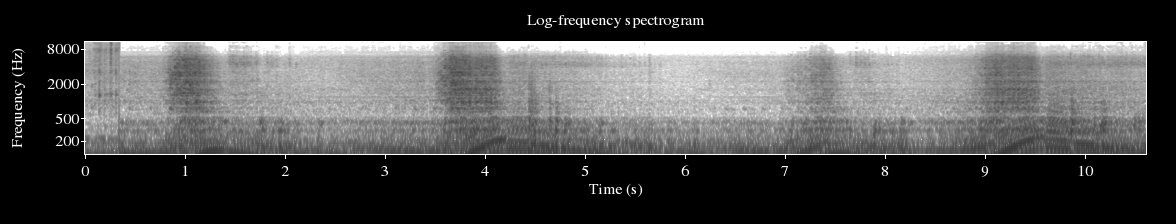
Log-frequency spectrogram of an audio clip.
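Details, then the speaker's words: 5.3 Chevy Silverado: four throttle blips, each a loud, raw, deep roar. The muffler has rusted off, leaving it essentially straight-piped. "I mean I don't know why the muffler rusted off like that but Wow does that sound good"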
